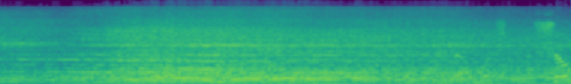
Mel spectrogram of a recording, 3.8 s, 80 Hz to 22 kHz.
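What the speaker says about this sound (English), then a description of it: "An Embraer 195 E2 from KLM." A KLM Embraer 195 E2 arriving at Amsterdam Schiphol Airport passes close by, a loud sustained jet roar that swells and holds steady across the pass.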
